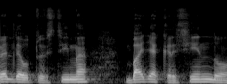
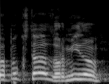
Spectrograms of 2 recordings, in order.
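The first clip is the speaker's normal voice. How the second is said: mock teasing; 9 semitones higher, 4 dB louder, faster than usual. Teasing a friend woken early.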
